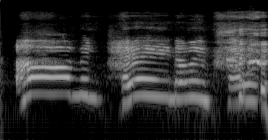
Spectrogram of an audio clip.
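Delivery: high wailing cry of pain; mock scream. Tattooist imitating client screaming down the block, high wail. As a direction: wail it like she's hurting. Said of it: "she's screaming down the whole block".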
